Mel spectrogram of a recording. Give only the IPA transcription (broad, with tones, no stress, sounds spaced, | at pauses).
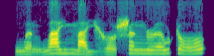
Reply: w ə˨˩˨ ŋ w a˧ j m a˨˩ j ɣ o˨˩˦ ʂ ə˧ ŋ ɹ ə˧˥ w ʈ o˧˥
